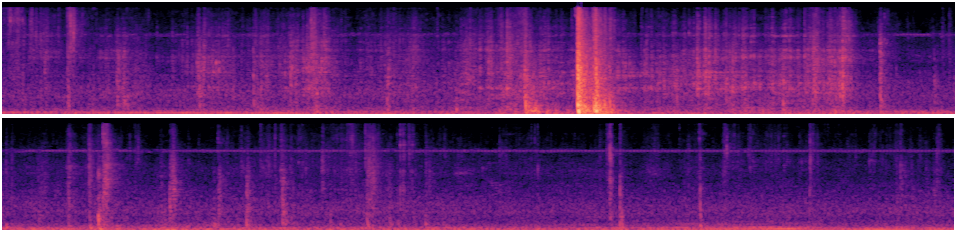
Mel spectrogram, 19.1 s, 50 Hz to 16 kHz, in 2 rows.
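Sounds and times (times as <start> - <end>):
objects knocking and clattering: 4.9 - 7.4.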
